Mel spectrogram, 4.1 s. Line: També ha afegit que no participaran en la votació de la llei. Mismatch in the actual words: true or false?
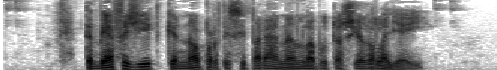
false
